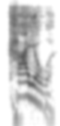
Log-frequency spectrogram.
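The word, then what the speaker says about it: Kiowa: That the Oklahoma The Kawas are they Kya, not Kioa.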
